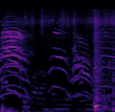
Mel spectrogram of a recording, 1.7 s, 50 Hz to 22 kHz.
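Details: A 10-day-old rescued kitten at its first bath gives a drawn-out, wavering high mew followed by two shorter cries, over a murmur of speech and splashing.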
